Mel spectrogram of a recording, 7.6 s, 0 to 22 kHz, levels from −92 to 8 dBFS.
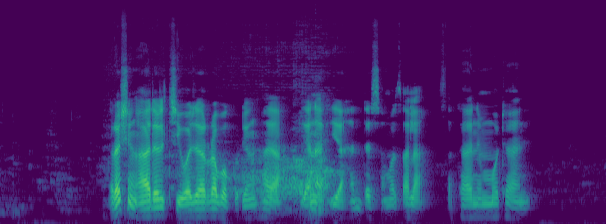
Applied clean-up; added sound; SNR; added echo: classical method log-MMSE.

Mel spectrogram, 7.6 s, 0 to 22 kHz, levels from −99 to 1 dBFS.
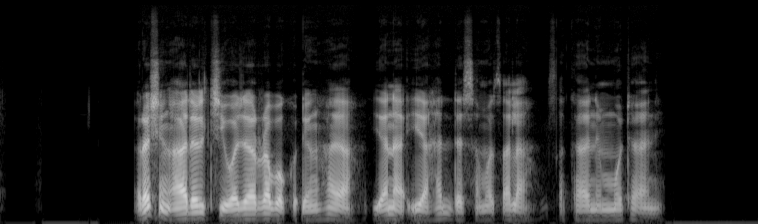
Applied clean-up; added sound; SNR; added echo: none; none; none; none.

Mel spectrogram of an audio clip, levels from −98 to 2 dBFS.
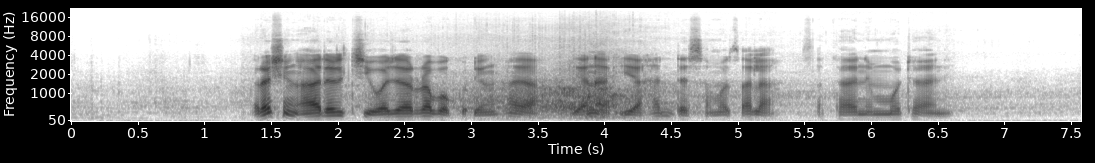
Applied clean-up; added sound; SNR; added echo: none; Skateboard; 12 dB; none.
